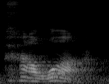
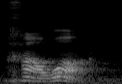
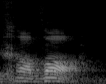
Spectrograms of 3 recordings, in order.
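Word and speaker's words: Hawa (חוה): First off, I hate to tell you, but that's not how you say her name. It's how we say it in English, but that's not at all the way it comes out in Hebrew. The Hebrew, are you ready for this? Her Hebrew name is Hawa. Hawa. Or another variety of pronunciation would say Chava.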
